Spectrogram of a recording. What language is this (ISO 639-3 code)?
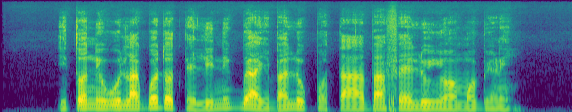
yor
